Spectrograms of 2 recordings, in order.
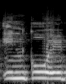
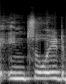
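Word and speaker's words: inchoate: अगला वर्ड आता है इनकोएट या फिर इंचोएट भी इसे प्रोनाउंस किया जाता है। जैसे कि अगर आप कहीं पर ऑफिशियल प्रोनाउंसिएशन इसका चेक करोगे तो आपको इंचोएट मिलेगा, लेकिन कुछ कुछ लोग इसे इनकोएट भी प्रोनाउंस करते हैं।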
